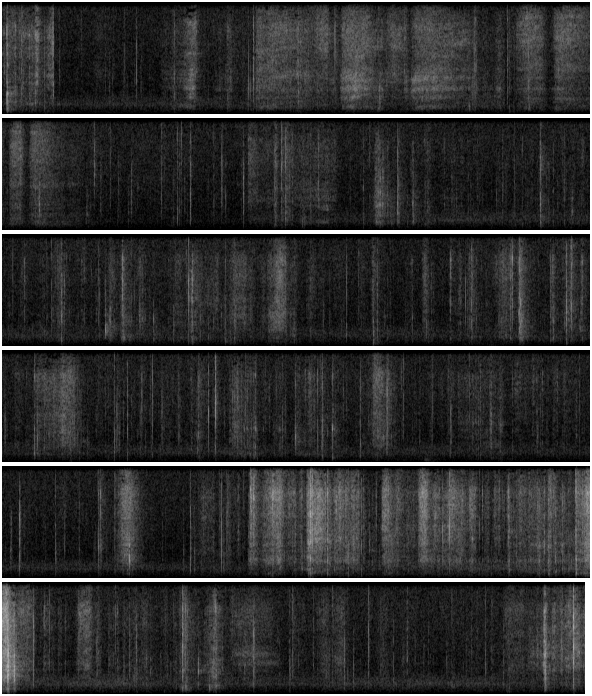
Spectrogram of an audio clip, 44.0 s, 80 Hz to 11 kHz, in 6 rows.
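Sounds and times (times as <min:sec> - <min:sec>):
paper rustling and crinkling: 0:00.0 - 0:44.0.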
